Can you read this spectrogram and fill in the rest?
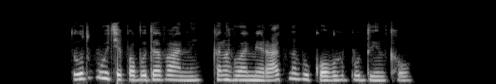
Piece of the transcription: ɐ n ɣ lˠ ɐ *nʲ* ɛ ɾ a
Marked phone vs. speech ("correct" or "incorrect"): incorrect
